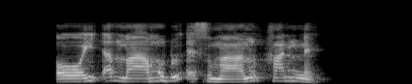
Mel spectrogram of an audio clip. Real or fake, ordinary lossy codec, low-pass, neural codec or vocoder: fake; AAC, 48 kbps; 7.2 kHz; codec, 24 kHz, 1 kbps, SNAC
